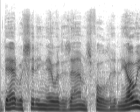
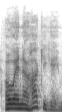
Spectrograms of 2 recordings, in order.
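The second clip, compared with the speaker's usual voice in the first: ordinary talk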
